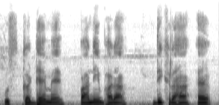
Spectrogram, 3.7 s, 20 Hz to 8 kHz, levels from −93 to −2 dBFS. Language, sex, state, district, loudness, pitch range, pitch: Hindi, male, Bihar, Patna, -16 LUFS, 120-135 Hz, 125 Hz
